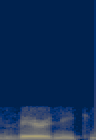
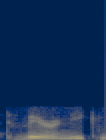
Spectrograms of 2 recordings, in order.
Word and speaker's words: Veronique: You can find me on Facebook at Veronique Music, and music is spelled with the Q. My name is spelled V as in Victor, E-R-O-N, like Nancy, I-Q-U-E.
